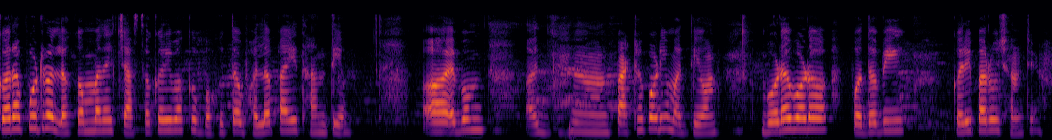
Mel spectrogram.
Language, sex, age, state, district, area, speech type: Odia, female, 30-45, Odisha, Koraput, urban, spontaneous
